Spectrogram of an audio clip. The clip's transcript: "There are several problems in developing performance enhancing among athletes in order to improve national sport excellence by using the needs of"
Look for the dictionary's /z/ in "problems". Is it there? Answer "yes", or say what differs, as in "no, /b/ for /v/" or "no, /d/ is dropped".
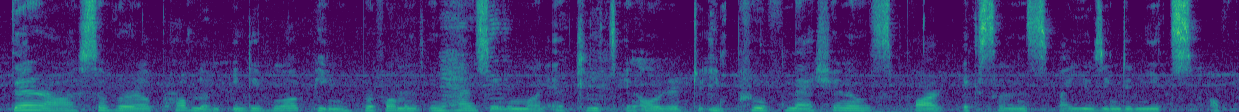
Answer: no, /z/ is dropped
